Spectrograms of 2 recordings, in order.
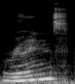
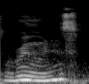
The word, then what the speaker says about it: runes: I know a couple of you have got on me for saying ruins, but it's runes like tunes, which I asked uh chat GPT how to how to say it or tricks on how to say.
